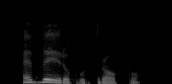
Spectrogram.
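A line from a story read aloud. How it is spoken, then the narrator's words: Plain. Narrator (Italian): disse il cardinale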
